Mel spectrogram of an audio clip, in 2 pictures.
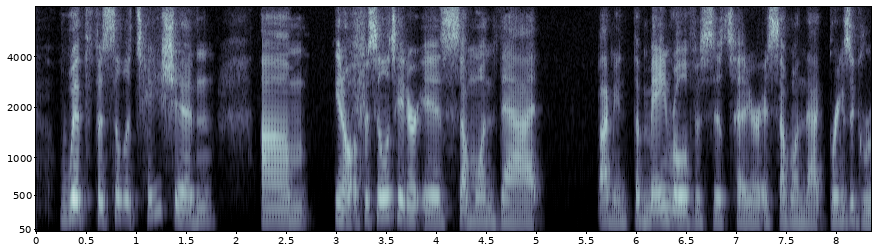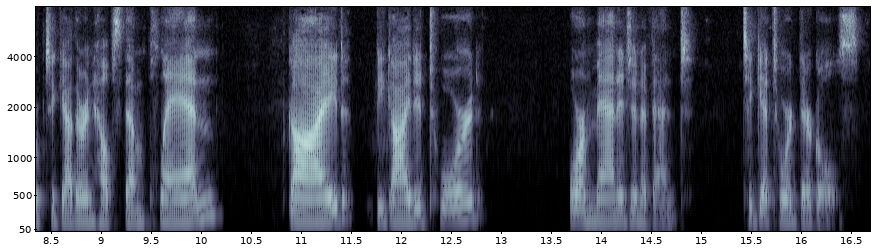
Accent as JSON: {"language": "English", "region": "New Jersey", "country": "United States", "said": "I'm from Jersey"}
